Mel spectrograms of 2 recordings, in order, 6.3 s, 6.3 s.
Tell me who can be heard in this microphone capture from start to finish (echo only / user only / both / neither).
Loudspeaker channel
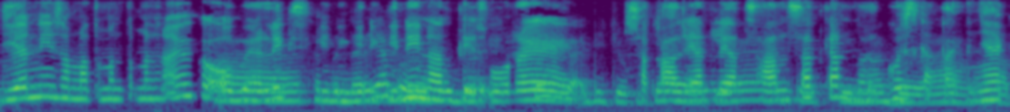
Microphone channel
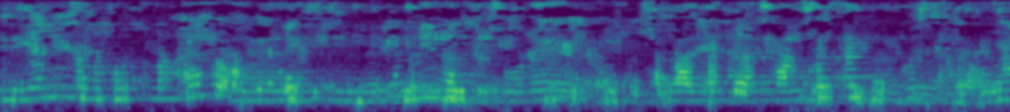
echo only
